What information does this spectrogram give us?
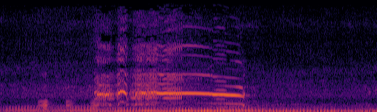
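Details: One of three White Leghorn roosters gives a single crow of about a second and a half, stuttering at the start, then a long sustained note that breaks off sharply, over a low background rumble.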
